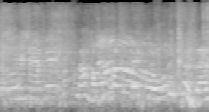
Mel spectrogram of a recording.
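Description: Several children and adults talking and exclaiming over one another, with excited children's voices.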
